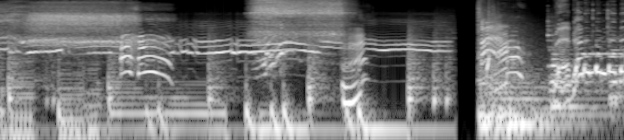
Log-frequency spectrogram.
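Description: Cartoon background music under the characters' whining, straining vocal noises, with two short hissing sound effects and a brief cut to silence near the end.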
